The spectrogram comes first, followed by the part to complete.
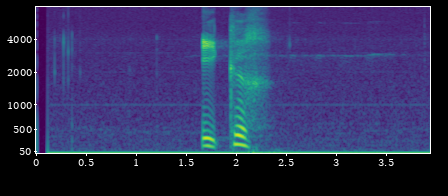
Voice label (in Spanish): "hacha", Kaqchikel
